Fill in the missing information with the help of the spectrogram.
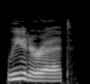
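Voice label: "leaderette", English, British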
